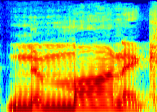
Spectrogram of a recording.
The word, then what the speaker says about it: mnemonic: Mnemonic has a silent M. M-E-N. M-N-E.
